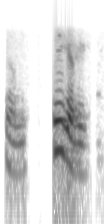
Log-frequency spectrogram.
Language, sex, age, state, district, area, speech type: Dogri, female, 30-45, Jammu and Kashmir, Udhampur, urban, conversation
